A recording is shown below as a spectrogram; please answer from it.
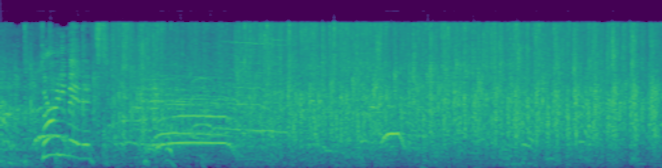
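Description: A studio audience applauds at a late-night talk show, the clapping overlapping with scattered whoops and cheers early on, then settling into a steady round that runs to the end.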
